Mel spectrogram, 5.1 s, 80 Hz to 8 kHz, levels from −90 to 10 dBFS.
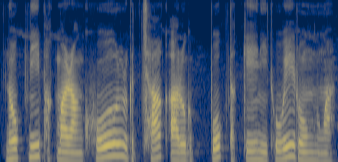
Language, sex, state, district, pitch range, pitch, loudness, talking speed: Garo, male, Meghalaya, West Garo Hills, 140-180 Hz, 150 Hz, -20 LUFS, 105 wpm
